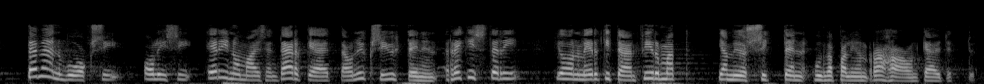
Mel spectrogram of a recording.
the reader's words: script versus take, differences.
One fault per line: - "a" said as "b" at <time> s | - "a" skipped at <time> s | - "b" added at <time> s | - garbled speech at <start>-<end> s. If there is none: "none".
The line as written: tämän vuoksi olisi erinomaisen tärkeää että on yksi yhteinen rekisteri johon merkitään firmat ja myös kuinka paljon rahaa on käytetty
none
